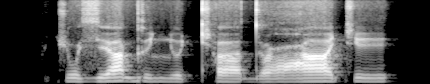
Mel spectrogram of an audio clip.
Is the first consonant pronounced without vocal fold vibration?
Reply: yes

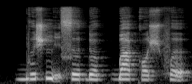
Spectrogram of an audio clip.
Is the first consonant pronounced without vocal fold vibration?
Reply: no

